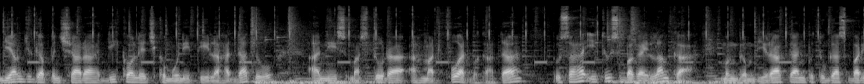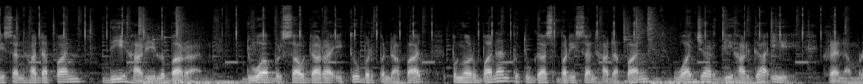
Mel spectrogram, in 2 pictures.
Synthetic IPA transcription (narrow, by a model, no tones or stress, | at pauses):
jaŋd͡ʒuɡapəɲt͡ʃaɾahdikɔlɛt͡ʃkomunit̪ilaɦat̪̚dat̪uʔa̰nɪsmast̪uɾaʔahmat̪̚fuat̪̚bərka̰t̪a | ʔusaɦaʔit̪usəbaɡajlaŋka̰hmə̃ŋɡəmbiɾakanpət̪uɡasbaɾisanɦadapandiɦaɾiləbaɾa̰nduabərsaudaɾaʔit̪ubərpənda̰pat̪̚pəŋɔrbanãnpət̪uɡasbaɾisanɦadapanwad͡ʒardiɦarɡaʔikəɾana̰mə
